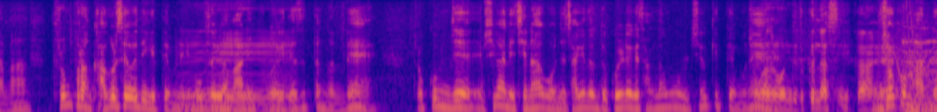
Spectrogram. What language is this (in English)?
Korean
